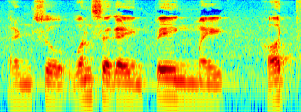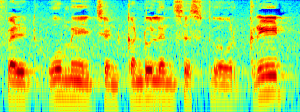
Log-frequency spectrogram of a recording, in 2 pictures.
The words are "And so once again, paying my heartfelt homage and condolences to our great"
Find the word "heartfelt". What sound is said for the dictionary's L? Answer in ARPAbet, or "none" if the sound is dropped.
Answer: L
